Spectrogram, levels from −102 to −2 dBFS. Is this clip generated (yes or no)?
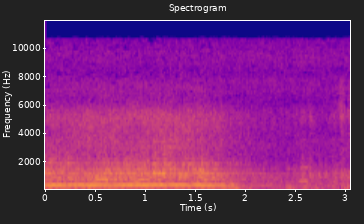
no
